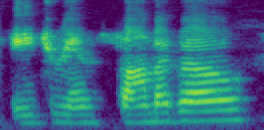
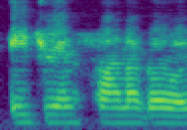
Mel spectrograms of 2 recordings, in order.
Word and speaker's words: Adrianne Sanogo: So on social media, I am at Adrianne Sanogo.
